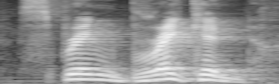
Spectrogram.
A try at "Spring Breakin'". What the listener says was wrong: Okay, so you said Spring Breakin', like Spring Break-In, but it's actually Spring Breakin' with like an apostrophe. Breakin', like Braun Breaker, breakin'?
